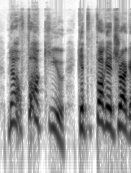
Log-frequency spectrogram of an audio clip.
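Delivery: high-pitched mock fury; retold angry order. Driver forcing prank victim into trunk, high angry order.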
